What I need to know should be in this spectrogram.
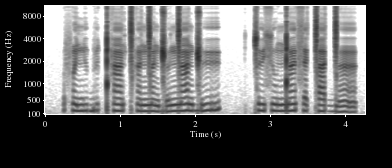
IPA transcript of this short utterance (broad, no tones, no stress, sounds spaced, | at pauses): f ɐ̃ ɲ ʉ b ʉ ǃʰ ã ǀʰ ɐ̃ ŋ͡ǀ ɐ̃ ɡ͡ǁ ɵ ŋ͡ǀ ã ɡ͡ǁ ʉ | ǀ ʉ s u ŋ͡ǃ ɐ̃ s ɐ ǀ a ɡ͡ǀ ɐ̃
